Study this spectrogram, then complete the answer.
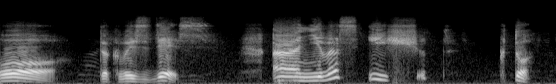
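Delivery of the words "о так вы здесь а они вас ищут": slow, sneering, mocking drawl. A man standing before another man speaks to him, mocking. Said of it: "он насмешливо произнес".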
